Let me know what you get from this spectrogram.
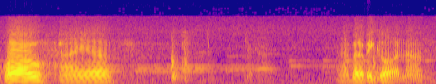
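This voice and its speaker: An actor playing a steady, laconic frontier marshal in a radio western, with a plain-spoken, dry, unflappable manner. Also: male voice, extremely low pitch, takes it slowly, vocal fry, full character voice. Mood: reserved, gentle. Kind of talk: 1950s radio western acting. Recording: tinny vintage radio recording, music behind.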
